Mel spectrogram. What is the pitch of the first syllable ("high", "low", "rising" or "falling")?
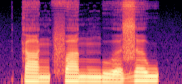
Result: low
